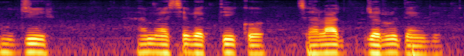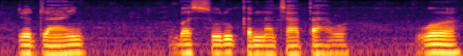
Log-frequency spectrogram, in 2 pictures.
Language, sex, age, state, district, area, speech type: Hindi, male, 30-45, Uttar Pradesh, Sonbhadra, rural, spontaneous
